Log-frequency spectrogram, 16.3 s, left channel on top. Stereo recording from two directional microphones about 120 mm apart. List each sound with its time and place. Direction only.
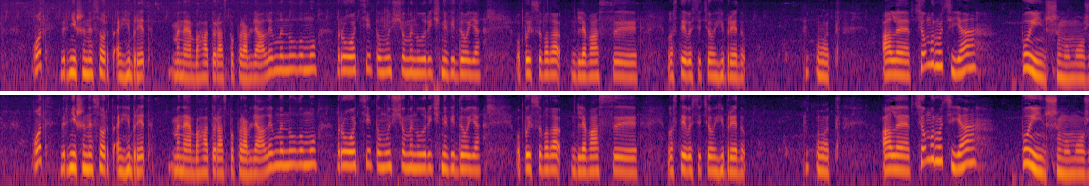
0.4 s speech: 35° right (ahead or behind)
